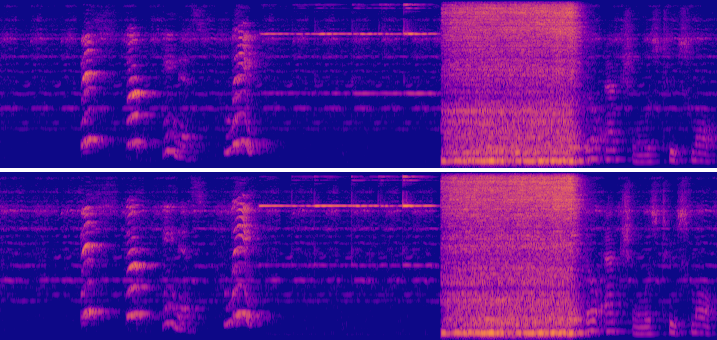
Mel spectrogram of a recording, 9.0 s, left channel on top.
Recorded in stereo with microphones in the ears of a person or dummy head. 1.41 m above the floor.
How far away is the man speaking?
About 0.9 m.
